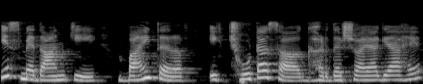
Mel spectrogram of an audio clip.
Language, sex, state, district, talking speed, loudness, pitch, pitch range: Hindi, female, Bihar, Bhagalpur, 155 wpm, -21 LUFS, 205 Hz, 190-240 Hz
